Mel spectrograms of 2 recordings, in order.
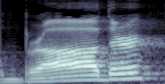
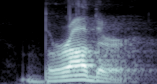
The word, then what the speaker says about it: brother: sister brother son daughter tu vás hneď upozorním na častú chybu vo výslovnosti A to najmä pri slovách m a brother pozor nevyslovuje ich dlho ako mother alebo brother To je taká veľmi Častá chyba u začiatočníkov čiže pozor správne vyslovujeme obyčajné čisté krátke a a dostaneme mother mother a taktiež brother brother ale pozor father vyslovujeme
